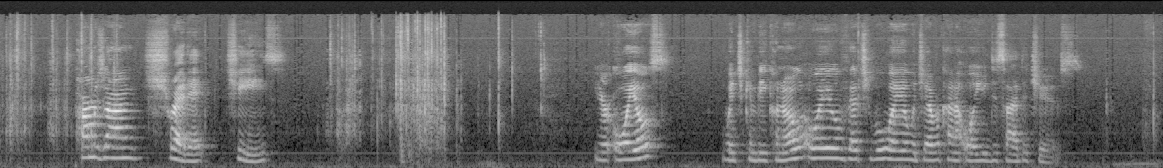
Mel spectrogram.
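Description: A woman talks calmly and close by, in short phrases with pauses.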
